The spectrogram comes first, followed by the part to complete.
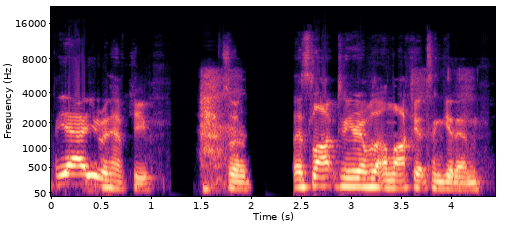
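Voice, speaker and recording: Halting man running a tabletop game. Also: medium pitch, expressive. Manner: halting, self-correcting narration. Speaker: game master.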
